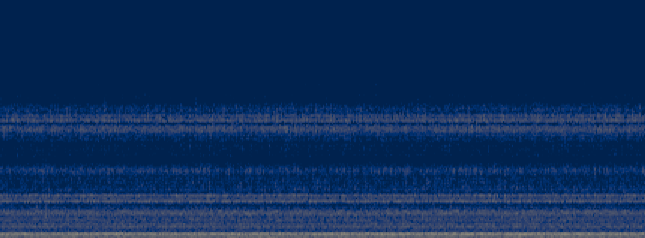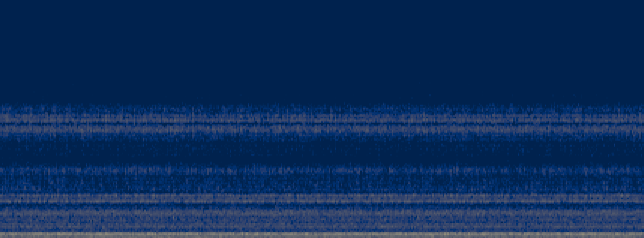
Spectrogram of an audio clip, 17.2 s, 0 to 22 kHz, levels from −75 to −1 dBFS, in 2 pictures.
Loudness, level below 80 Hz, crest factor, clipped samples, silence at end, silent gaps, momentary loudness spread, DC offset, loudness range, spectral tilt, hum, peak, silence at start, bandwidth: -40 LUFS; -56 dBFS; 14 dB; under 0.1%; 0 s; none; 2 LU; under 0.1%; 1 LU; -3.5 dB/octave; none; -26 dBFS; 0 s; 16 kHz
